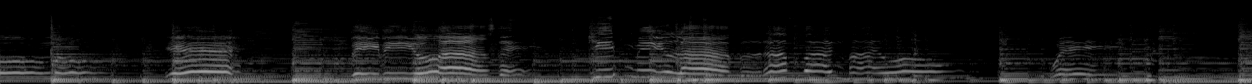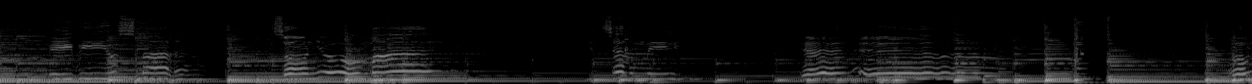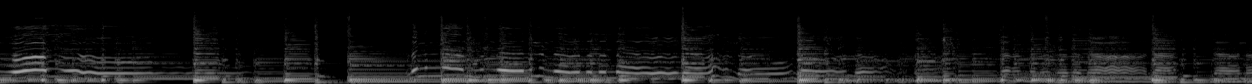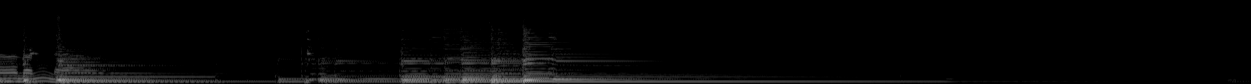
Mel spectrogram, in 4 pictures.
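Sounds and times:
man singing: 0.0s - 9.7s, 10.4s - 11.5s, 12.9s - 14.6s, 15.2s - 17.2s, 18.4s - 19.6s, 20.5s - 22.7s, 24.8s - 27.6s, 29.1s - 38.7s
strummed acoustic guitar: 0.0s - 47.1s.

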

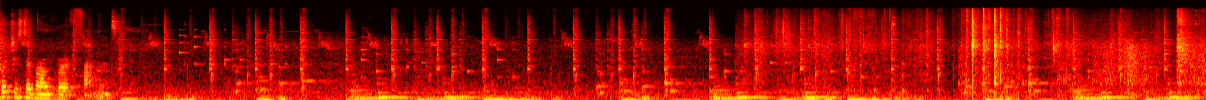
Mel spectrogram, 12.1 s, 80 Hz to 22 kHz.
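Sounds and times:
soft background music: 0.0s - 12.0s
wing flaps and rustling: 7.4s - 12.0s
pigeon cooing: 7.7s - 11.3s.

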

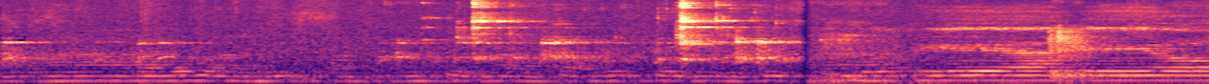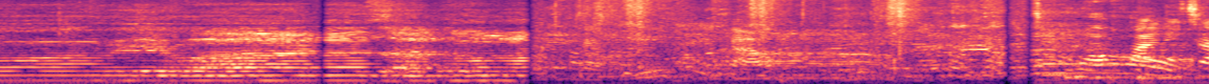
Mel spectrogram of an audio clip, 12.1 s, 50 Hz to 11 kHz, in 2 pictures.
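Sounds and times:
monks chanting in a drone: 0.0s - 8.7s.

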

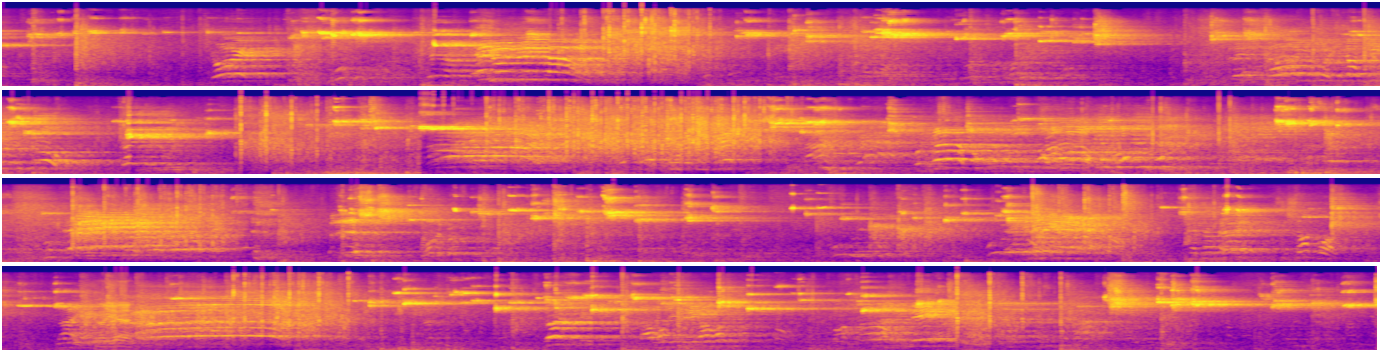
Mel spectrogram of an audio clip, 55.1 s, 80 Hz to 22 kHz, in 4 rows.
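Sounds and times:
players shouting: 2.1s - 6.2s, 18.0s - 32.4s, 37.4s - 40.2s, 41.9s - 45.8s, 46.7s - 52.4s.

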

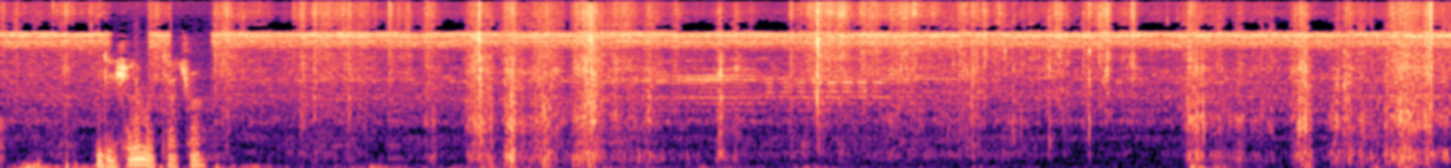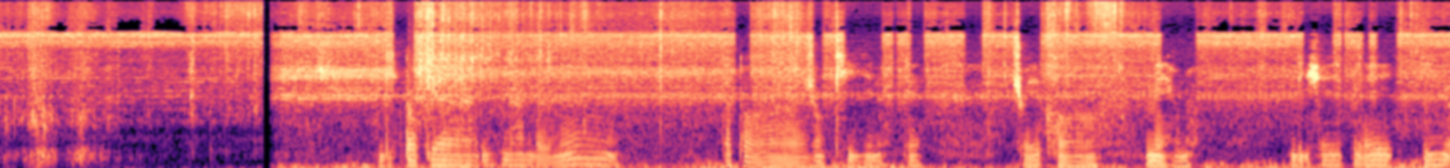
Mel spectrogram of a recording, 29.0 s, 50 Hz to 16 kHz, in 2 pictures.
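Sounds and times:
dry leaves crackling underfoot: 0.0s - 23.1s, 24.0s - 26.2s
insects droning: 0.0s - 29.0s
bamboo stalks knocking and rustling: 2.1s - 17.2s, 18.6s - 21.2s.

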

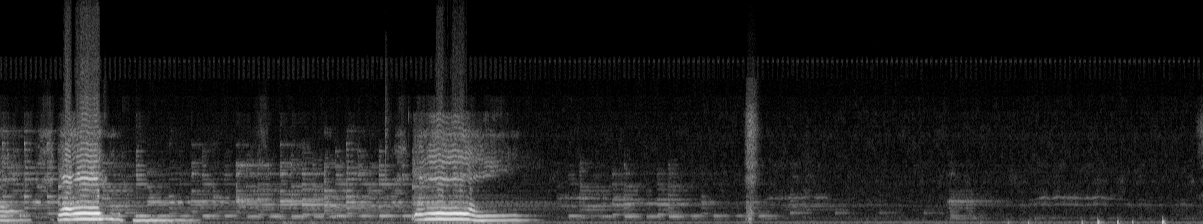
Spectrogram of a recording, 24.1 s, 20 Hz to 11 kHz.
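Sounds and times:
steady low hum: 0.0s - 24.0s
dull low thumps of handling: 21.6s - 23.5s.

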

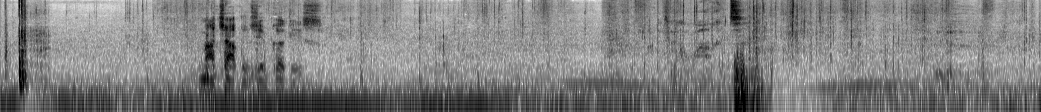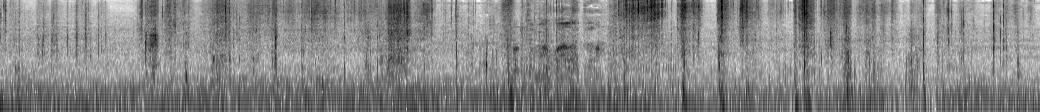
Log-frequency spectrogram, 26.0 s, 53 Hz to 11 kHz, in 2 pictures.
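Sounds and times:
outside hum: 0.0s - 26.0s
bags and papers rustling: 1.6s - 26.0s.

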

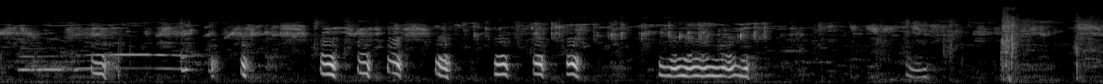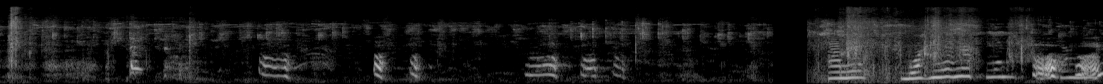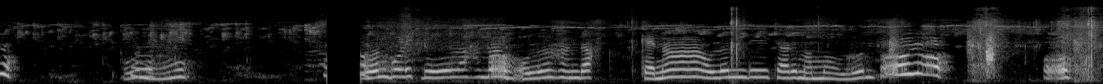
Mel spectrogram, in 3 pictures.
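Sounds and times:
rooster crowing: 0.0s - 2.2s.

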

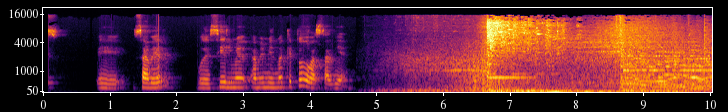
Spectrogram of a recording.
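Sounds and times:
rising swell: 4.8s - 9.0s
glass-shatter crash: 5.2s - 9.1s.

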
